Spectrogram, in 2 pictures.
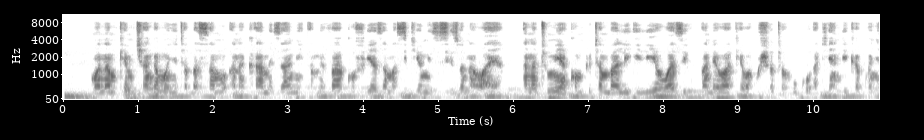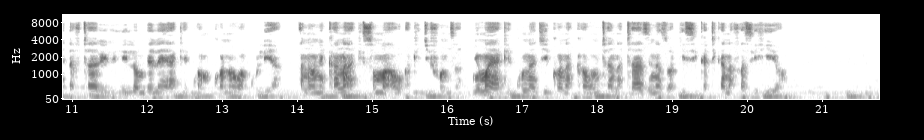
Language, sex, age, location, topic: Swahili, male, 18-24, Nairobi, education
